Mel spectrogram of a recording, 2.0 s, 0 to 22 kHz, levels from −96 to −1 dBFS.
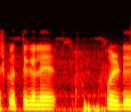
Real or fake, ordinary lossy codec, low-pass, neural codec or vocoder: real; none; 7.2 kHz; none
